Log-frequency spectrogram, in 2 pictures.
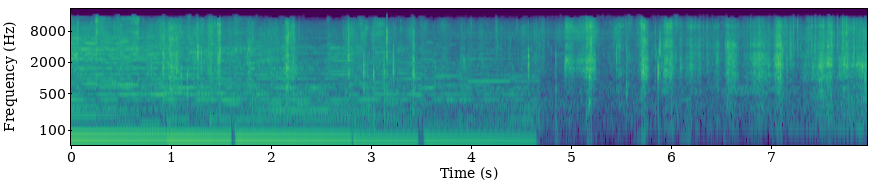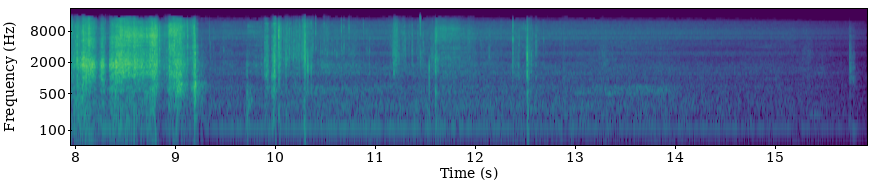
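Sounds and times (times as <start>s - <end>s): rustling and crinkling: 0.9s - 4.0s, 4.6s - 12.8s.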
